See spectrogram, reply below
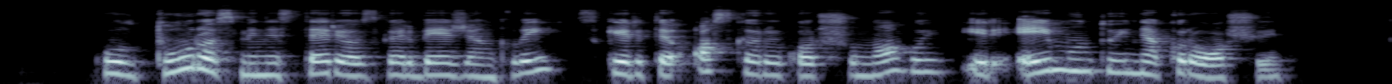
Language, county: Lithuanian, Utena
